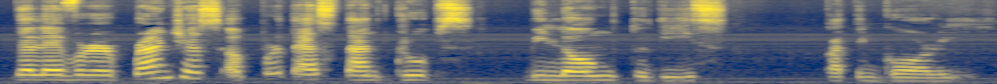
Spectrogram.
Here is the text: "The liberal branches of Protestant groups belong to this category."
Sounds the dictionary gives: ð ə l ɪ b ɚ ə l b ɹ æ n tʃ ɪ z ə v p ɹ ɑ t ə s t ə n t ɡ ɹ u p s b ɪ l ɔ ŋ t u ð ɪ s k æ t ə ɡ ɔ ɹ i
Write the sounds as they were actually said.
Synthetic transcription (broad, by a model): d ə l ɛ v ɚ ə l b ɹ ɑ n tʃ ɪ s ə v p ɹ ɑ t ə s t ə n t ɡ ɹ u p s b ɪ l ɔ ŋ t u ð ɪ s k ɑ t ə ɡ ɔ ɹ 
